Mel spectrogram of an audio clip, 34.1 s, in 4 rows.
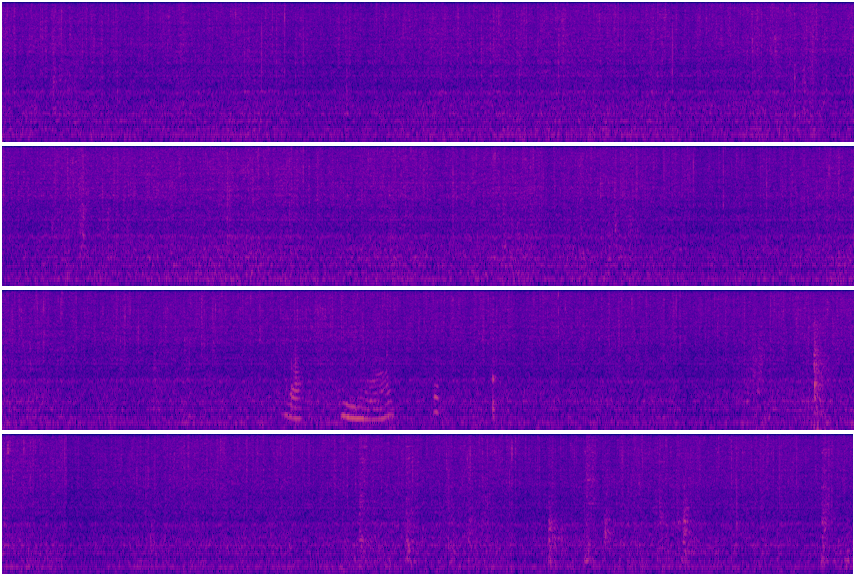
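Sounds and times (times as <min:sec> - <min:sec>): food sizzling in a pan: 0:00.0 - 0:34.0.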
